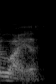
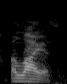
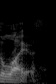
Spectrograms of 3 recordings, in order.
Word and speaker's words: Alioth: As they pronounce it on the show, it's Alioth. Okay. Yeah. I went back and watched to make sure. It's like lion, but instead of an N, it's got a TH at the end, and there's an A in front of it.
